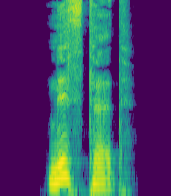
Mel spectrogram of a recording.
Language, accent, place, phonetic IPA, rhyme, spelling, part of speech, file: German, Germany, Berlin, [ˈnɪstət], -ɪstət, nistet, verb, De-nistet.ogg
- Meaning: inflection of nisten: 1. second-person plural present 2. second-person plural subjunctive I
